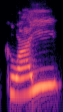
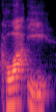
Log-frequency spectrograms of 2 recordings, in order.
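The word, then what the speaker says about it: Kauaʻi: it's filling up nicely um how do you pronounce uh it's a it's the hawaiian word that you ai kawaii invasive species committee yep kawaii kawaii okay because i'm going to introduce you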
